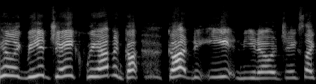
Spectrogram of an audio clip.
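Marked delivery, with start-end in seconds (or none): 0.2-2.4 high-pitched, play-acted blubbering sobbing voice. Imitating a contestant who cries in the background: mock crying, imitating Drew. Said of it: "he's in the background crying all the time".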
